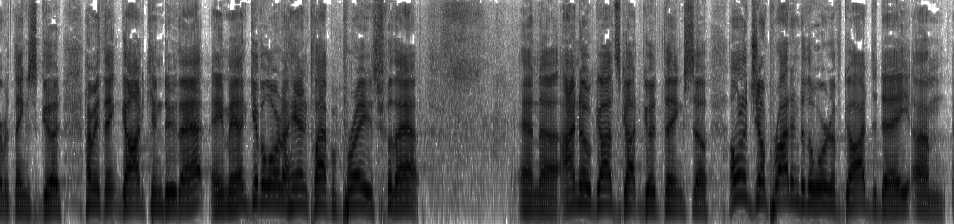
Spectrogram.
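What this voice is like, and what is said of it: Southern American accent. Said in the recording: “My accent gives me away ... Did my accent that bad? ... the Southern dialect”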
